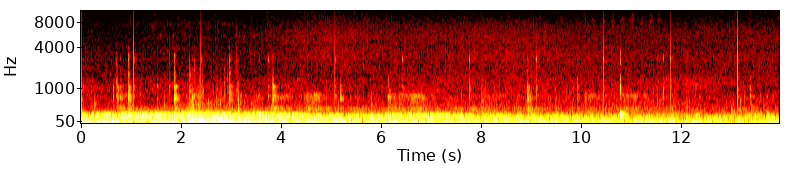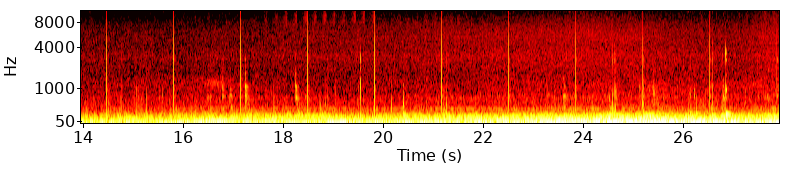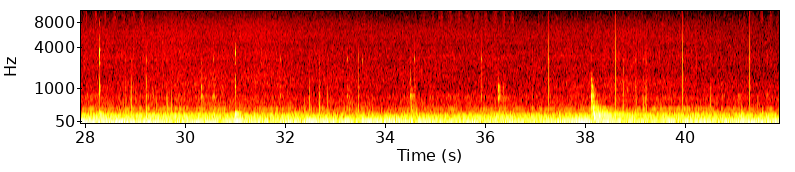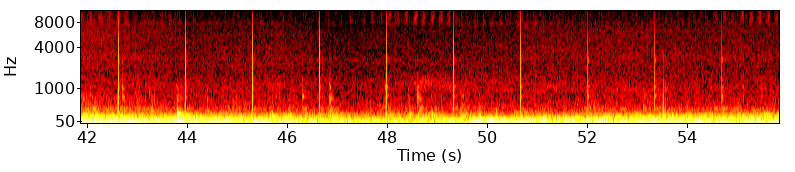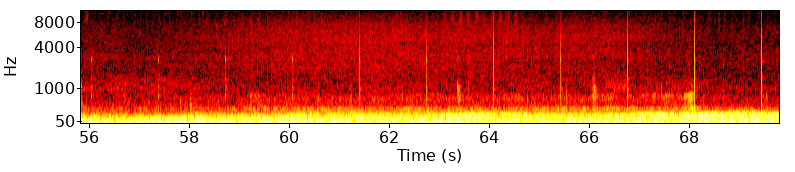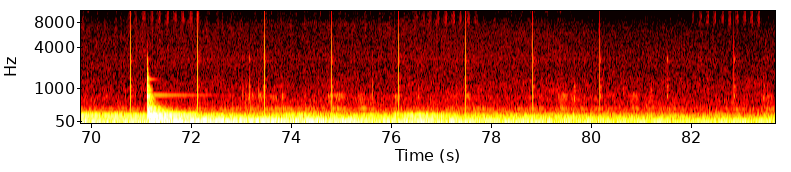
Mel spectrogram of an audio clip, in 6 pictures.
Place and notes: {"title": "Vyzuonos, Lithuania, electric fencing", "date": "2017-08-06 17:40:00", "description": "4 channels recording at the electric fencing system. surrounding soundscape and clicks and drones caoptured by contact microphones", "latitude": "55.57", "longitude": "25.51", "altitude": "94", "timezone": "Europe/Vilnius"}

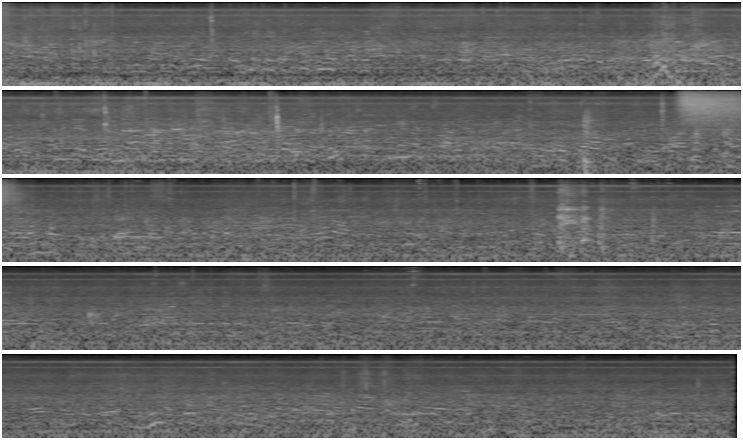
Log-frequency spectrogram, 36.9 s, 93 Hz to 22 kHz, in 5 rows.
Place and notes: {"title": "Madeira, Aeroporto da Madeira - walkie-talkie", "date": "2015-05-19 17:27:00", "description": "crack of a walkie-talkie left on a counter. passengers are instructed which part of plane to board. crowd mumbling and oozing towards the bus.", "latitude": "32.69", "longitude": "-16.78", "altitude": "54", "timezone": "Atlantic/Madeira"}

